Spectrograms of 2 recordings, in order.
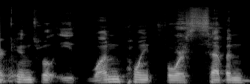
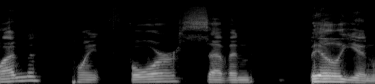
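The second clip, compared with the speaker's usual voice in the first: slow and deliberate, every word spelled out; over enunciating; slower than usual. Shown as a demonstration. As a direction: say each number slowly and clearly. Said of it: "Say it one more time slowly".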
